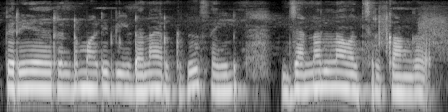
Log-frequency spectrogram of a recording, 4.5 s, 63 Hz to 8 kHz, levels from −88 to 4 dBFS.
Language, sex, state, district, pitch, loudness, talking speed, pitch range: Tamil, female, Tamil Nadu, Kanyakumari, 170 Hz, -15 LUFS, 135 wpm, 160-175 Hz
